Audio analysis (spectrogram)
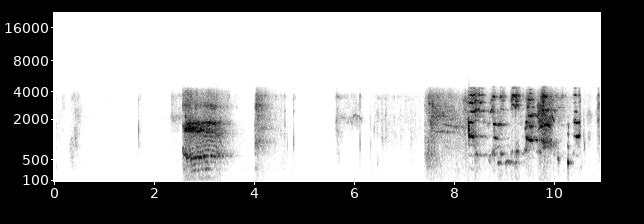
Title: Best Burping part 2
